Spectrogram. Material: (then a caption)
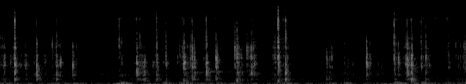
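Plastic. A full-size white-cased mechanical keyboard with pastel plastic keycaps, lying on fabric, is typed on continuously with long nails and fingertips. The result is a quick, irregular run of short, bright plastic clicks and clacks. Each keystroke dies away almost instantly, with very little low end.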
